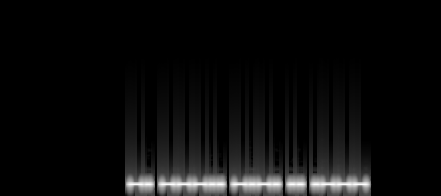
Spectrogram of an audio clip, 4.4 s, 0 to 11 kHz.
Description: Morse code, heard as a keyed tone, about 29 wpm, 700 Hz. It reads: N8CIJ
